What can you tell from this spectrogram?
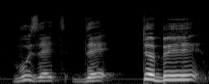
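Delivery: mock taunt. Taunting the Russians.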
